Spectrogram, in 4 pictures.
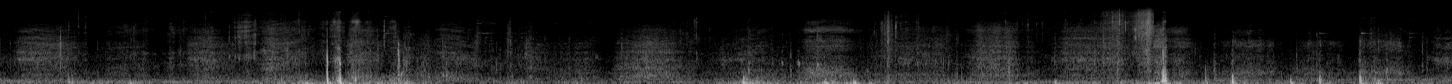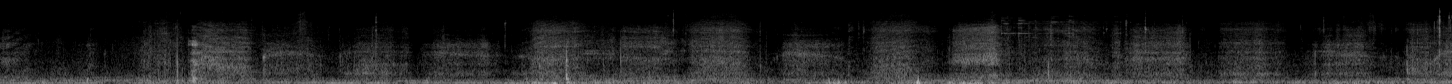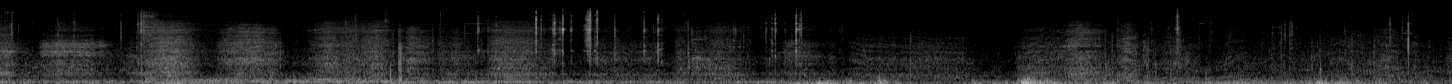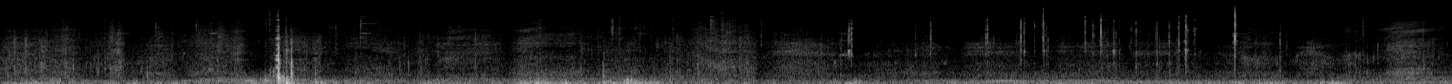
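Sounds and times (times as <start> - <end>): climbing gear clinking: 0.0 - 58.0.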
